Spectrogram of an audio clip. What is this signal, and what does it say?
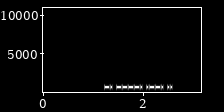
Morse code, heard as a keyed tone, about 40 wpm, 700 Hz. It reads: N9PI
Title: USA Call Signs - 6x Character Spacing - 40wpm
